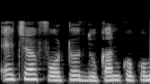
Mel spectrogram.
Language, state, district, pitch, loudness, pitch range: Idu Mishmi, Arunachal Pradesh, Lower Dibang Valley, 195 Hz, -15 LUFS, 190-230 Hz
